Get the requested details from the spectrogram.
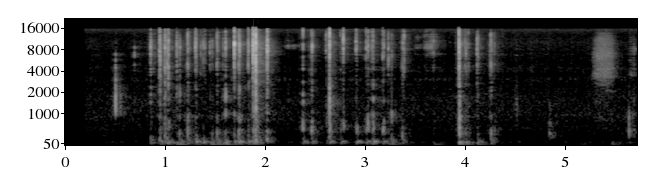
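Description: Long-nailed fingertips type on the plastic keys of a black laptop resting on a table, producing steady, quick key taps. The bright, short clicks carry soft low thuds and come in bursts with brief pauses. Near the end, a soft high swish is heard.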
